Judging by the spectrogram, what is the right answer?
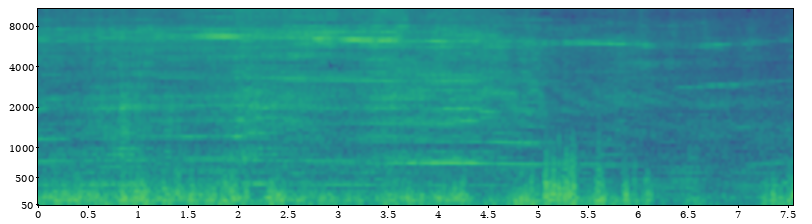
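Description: Electric 500-size RC helicopter flying: a steady whine from its brushless motor and rotor, sagging slightly in pitch as it moves off, over a low, uneven rumble. It grows fainter near the end.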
